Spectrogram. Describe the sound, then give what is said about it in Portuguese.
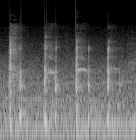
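A woman coughs with a wheeze: four spaced coughing bursts, each followed by a smaller one, with a thin whistling tone in two of them, fairly quiet and with no talk. “Ao ponto que o Afonso chama vocês, a mulher ela se afasta um pouco, tenta colocar a mão na boca e ela começa a tossir.”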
